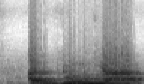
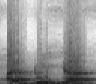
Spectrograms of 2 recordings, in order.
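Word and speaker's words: الدنيا: zhar mutlak zhar mutlak contohnya addunya tidak dibaca adunya tetapi yang ada addunyaun nah teman-eman sekalian keempat kata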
